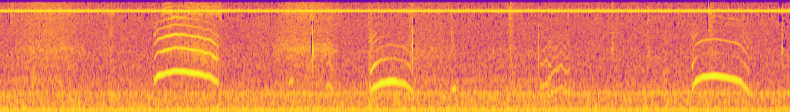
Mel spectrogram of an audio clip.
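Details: Male blue point bicolor Ragdoll cat from a cattery, meowing indoors: three drawn-out arched meows, the first and last longest, with a short one between, over a steady low hum.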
